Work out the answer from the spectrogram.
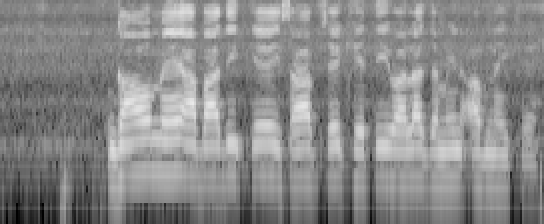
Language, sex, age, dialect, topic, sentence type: Bhojpuri, male, 18-24, Northern, agriculture, statement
